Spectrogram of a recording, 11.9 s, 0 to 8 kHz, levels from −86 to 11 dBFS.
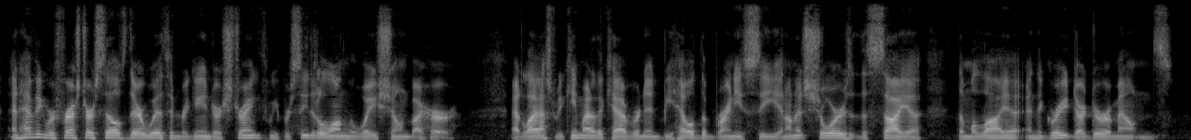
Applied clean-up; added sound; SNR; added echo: none; none; none; none.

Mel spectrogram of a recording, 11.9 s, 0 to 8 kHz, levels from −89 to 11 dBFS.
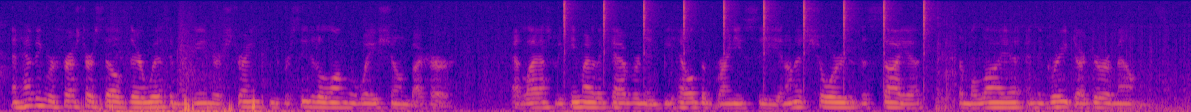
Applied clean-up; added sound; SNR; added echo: none; Fire; 6 dB; reverberation time 0.3 s.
